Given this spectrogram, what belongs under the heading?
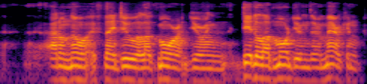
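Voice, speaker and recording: A man from Sweden with a Swedish accent, chatting casually and a little haltingly as he recounts things as a guest. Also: mid-range voice, little pitch movement, fairly bright tone, lo-fi sound. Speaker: guest recounting a concert he attended. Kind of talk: casual conversation.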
